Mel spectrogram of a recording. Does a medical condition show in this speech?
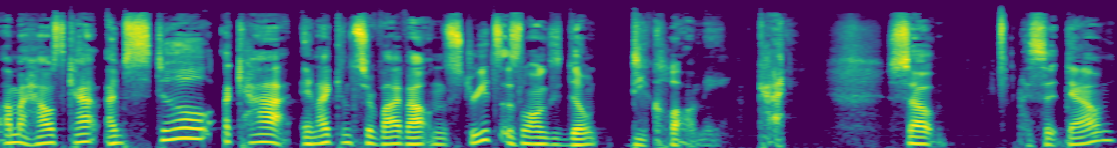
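No.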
